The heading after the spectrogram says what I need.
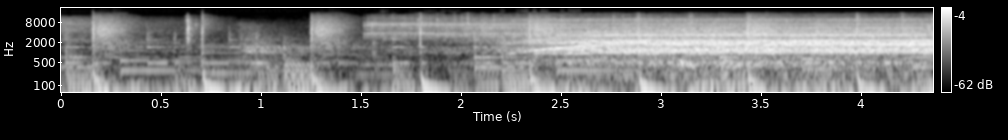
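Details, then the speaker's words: Eberspächer Hydronic 2 D5 5 kW diesel water heater with fault codes 12 and 15, bench-tested without exhaust muffler and started via diagnostics: irregular fuel pump clicking, then fan whine rising steadily; normal start, loud due to missing muffler. "Okay, I can hear the fuel pump ticking, and it looks like it's starting."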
